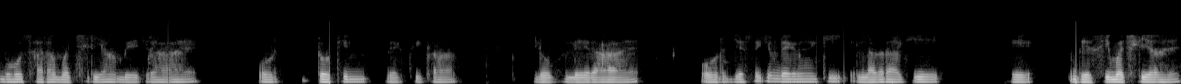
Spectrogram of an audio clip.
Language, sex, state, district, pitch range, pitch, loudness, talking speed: Hindi, male, Bihar, Araria, 110-120 Hz, 115 Hz, -22 LUFS, 150 wpm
